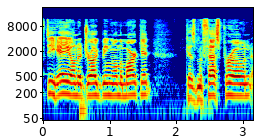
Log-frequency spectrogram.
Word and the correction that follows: mifepristone: uh uh, uh, uh, I forgot how to say it. I'm so sorry. Um, mifepristone, mifepristone, yeah, mifepristone has been on the market for 20 years.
